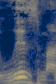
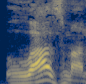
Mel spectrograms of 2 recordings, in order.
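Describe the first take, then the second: First: The first vowel is a short reduced schwa. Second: The first vowel is an open a sound. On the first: "with a shvo" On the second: "Some say with a patach"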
